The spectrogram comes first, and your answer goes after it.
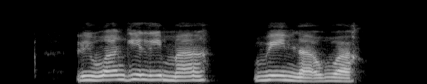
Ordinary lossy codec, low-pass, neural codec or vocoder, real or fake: AAC, 48 kbps; 7.2 kHz; vocoder, 22.05 kHz, 80 mel bands, HiFi-GAN; fake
